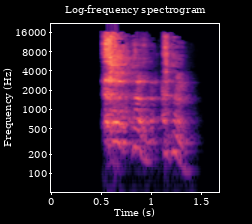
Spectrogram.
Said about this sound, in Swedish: Vänta, jag måste bara hosta.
